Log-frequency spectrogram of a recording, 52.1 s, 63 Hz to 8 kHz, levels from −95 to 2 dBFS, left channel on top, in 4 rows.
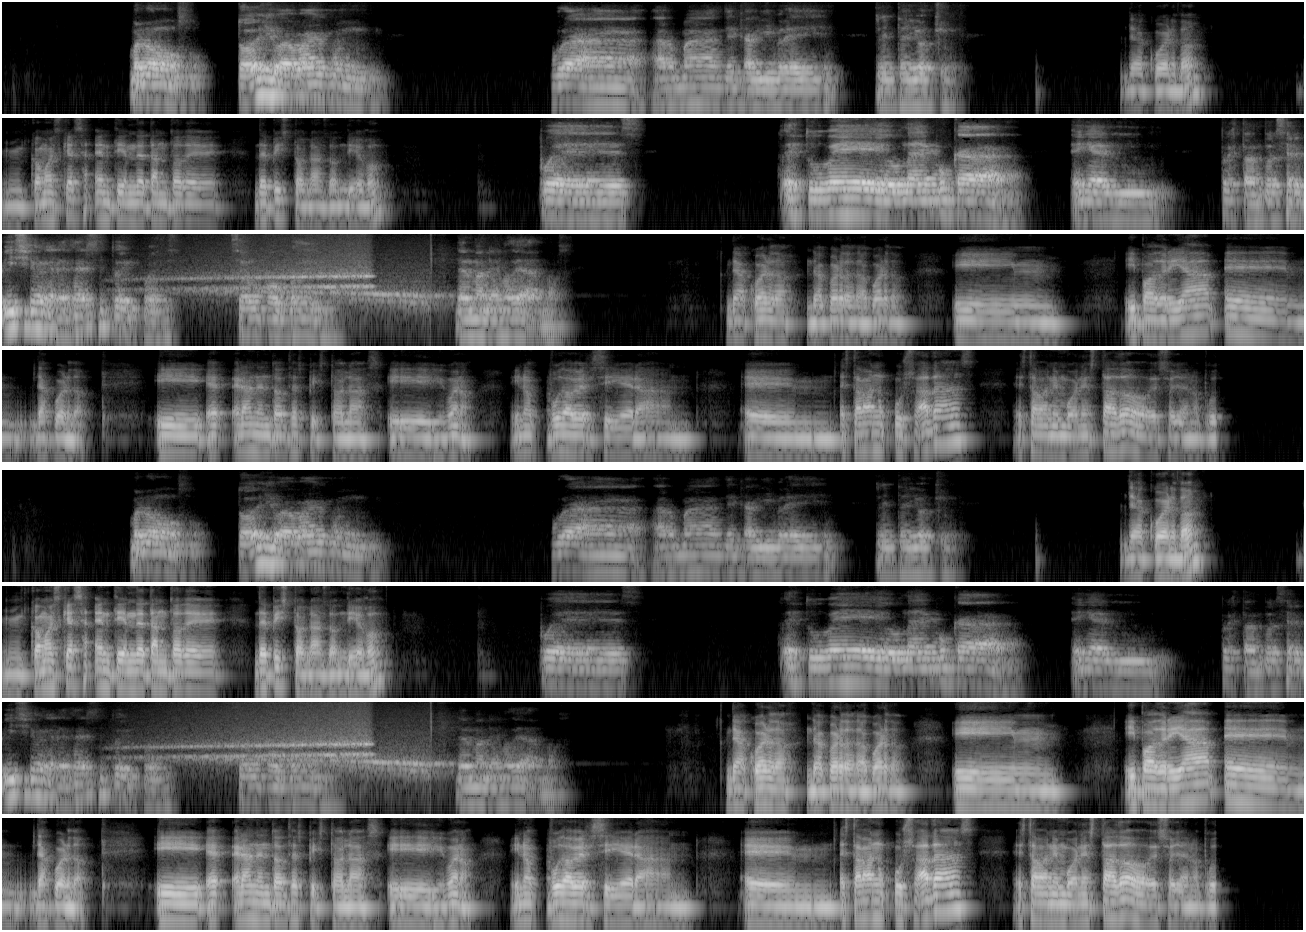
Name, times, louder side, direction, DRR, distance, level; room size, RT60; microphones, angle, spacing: voice 1, 1.3-2.0 2.4-3.8 5.5-8.4 8.7-9.6 18.4-19.4 20.8-23.2 23.7-24.7 25.2-27.8 28.3-29.4 30.6-31.7, left 5 dB, 60° left, 0.5 m, -29 dB
voice 2, 11.2-12.0 13.0-15.2 15.6-16.9 33.3-35.2 35.5-36.7 37.3-40.1 40.6-43.9 44.2-46.0 46.5-48.8 49.2-51.2, right 5 dB, 90° right, 0.5 m, -28 dB
sound 1, 27.1-30.9, right 1 dB, 10° right, 0.4 m, -36 dB
11.5 x 4.7 x 4.1 m
head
